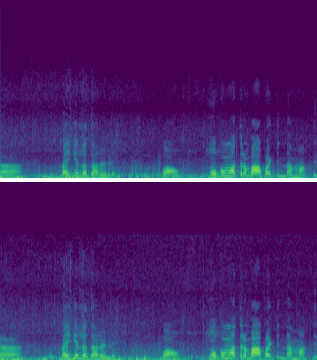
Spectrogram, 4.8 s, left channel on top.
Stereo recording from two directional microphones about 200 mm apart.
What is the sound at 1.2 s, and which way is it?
Speech, 30° right (ahead or behind).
